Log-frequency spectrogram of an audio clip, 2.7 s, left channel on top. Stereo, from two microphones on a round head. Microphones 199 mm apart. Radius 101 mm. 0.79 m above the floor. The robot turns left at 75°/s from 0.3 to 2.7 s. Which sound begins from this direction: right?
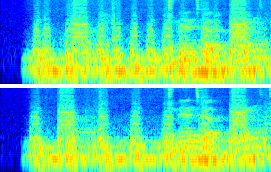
A man speaking, at 1.7 s.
